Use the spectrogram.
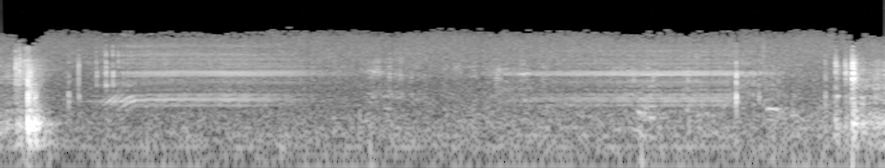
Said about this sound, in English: Hurry, there's the elevator. Down, please. Watch your step, Mary.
